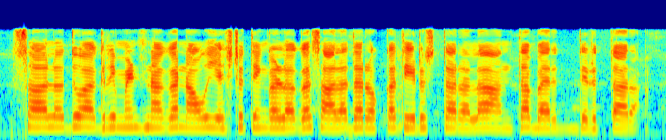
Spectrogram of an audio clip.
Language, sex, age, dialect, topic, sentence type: Kannada, female, 18-24, Central, banking, statement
